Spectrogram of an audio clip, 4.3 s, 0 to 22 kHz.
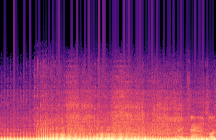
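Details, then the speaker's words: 2022 Yamasaki YM50 motorbike swapped to a 125cc engine, electric start, exhaust with no baffles: deep, even popping exhaust climbing cleanly with each throttle blip; runs well, just loud. "clutching it has got a clutch cut off electric start go as you can hear the exhaust has no buffles"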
